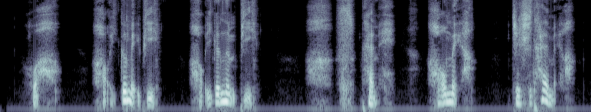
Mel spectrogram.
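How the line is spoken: Admiring exclamation. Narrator (Chinese): 方生禁不住赞叹

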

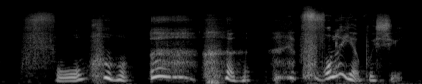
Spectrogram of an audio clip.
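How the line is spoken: Man laughing. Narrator (Chinese): 男的笑道

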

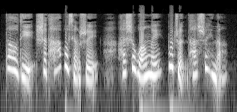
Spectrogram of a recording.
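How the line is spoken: Wry bitter laugh. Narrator (Chinese): 刘波苦笑

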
